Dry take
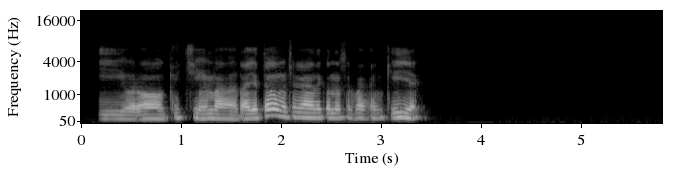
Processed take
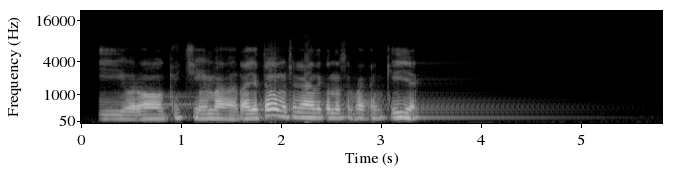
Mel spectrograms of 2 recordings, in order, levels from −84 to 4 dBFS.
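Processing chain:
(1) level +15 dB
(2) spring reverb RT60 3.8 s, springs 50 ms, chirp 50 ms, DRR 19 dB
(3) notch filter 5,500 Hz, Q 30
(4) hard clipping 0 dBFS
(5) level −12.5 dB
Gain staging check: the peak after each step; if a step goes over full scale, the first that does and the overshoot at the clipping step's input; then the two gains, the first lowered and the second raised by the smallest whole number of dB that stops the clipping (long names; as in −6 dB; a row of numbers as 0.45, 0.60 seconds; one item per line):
+2.5, +3.0, +3.0, 0.0, −12.5 dBFS
step 1, 3.0 dB
step 1 +12 dB, step 5 −9.5 dB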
